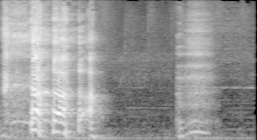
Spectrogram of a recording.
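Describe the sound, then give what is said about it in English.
A few rough coughs in quick succession, then a short pause and one more throaty cough, like someone clearing their throat. “You hear me cough, bro. You know what that means, bro.”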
